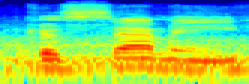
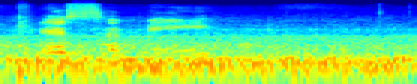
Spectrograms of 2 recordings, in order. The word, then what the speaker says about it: Kissimmee: Kissimmee. For those who say it wrong, the Kissimmee.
